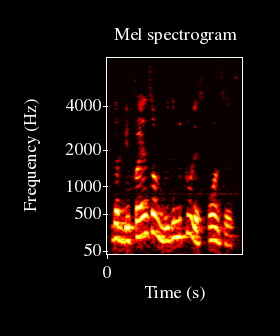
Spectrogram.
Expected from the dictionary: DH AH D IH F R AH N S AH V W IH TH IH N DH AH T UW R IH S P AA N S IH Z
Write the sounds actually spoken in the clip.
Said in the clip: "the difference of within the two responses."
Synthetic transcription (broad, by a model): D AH D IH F AH N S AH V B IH T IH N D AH T UW R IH S P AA N S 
